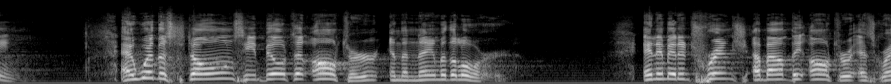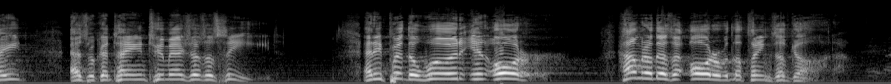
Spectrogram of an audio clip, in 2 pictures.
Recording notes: On June 25th, 2023 at Shady Oaks Assembly of God. Monday evening service.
